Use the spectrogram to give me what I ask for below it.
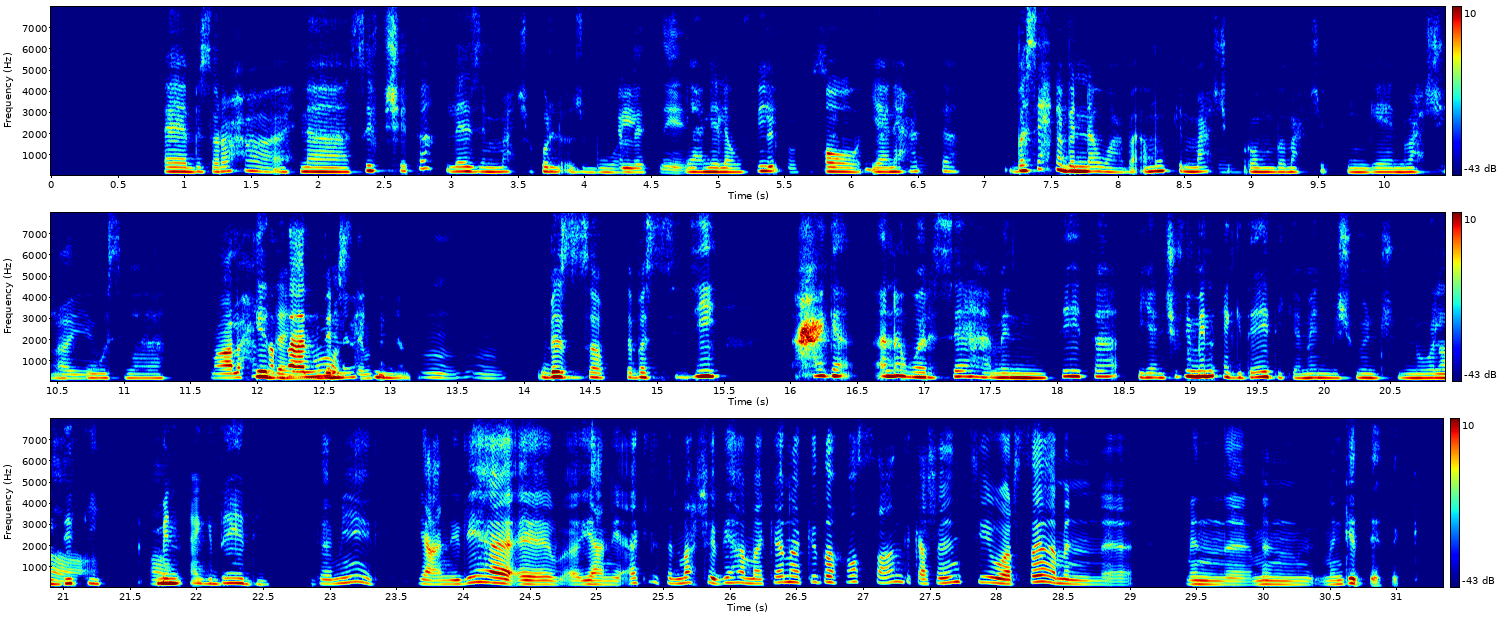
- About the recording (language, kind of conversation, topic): Arabic, podcast, إيه أكتر عادة في الطبخ ورثتها من أهلك؟
- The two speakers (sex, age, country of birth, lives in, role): female, 20-24, Egypt, Egypt, guest; female, 65-69, Egypt, Egypt, host
- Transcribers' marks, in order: unintelligible speech; unintelligible speech; tapping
